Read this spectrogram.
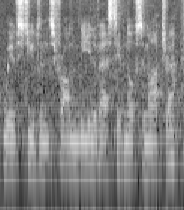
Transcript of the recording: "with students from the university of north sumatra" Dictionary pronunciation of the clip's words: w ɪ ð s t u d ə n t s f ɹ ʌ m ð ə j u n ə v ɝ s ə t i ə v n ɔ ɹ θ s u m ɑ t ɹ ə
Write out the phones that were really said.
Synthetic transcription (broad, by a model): w ɪ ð s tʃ u d n t s f ɹ ʌ m ð ə j u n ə v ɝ s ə t i ə v n ɔ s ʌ m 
